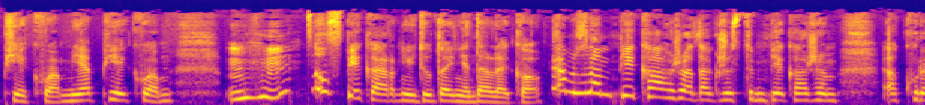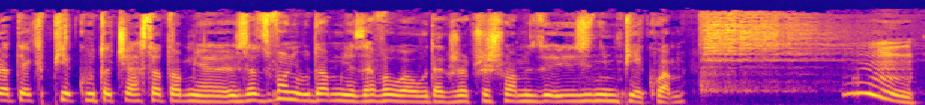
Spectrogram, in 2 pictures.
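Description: A woman's voice: mid-range voice, lively intonation, normal speed, darkish tone, no room sound. A woman performing a comic monologue that jumps between fussing, pushing food on people and complaining, talking in a pushy, chattering way. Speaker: comedy sketch performer.

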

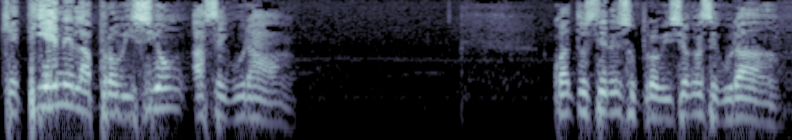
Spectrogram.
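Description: A man's voice: medium pitch, lively intonation, normal speed, husky, dull audio. A male pastor preaching an emphatic sermon in a church, putting rhetorical questions to the congregation.

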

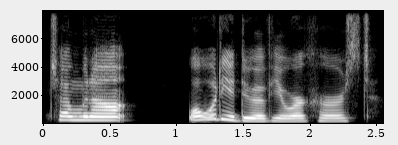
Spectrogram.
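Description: A woman voicing a bored, restless young male idol in a fan fiction reading, with a flat, sulky delivery. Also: fairly high pitch, moderate pace, vocal fry, clear, resonant tone, no echo, studio quality, pitched above the performer's own voice.

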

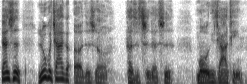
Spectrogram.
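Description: On the radio, a man teaches English, explaining grammar and drilling pronunciation by repeating words slowly, all in a playful, lively style. His voice sits low and sounds husky, and the recording is dry.

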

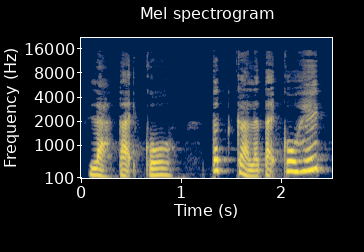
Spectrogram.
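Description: A woman's voice: medium pitch, expressive, moderate pace, dark tone, breathy edge. A woman voicing a spoiled, distraught young pregnant wife who accuses and wails. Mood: wailing. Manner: accusing, wailing.

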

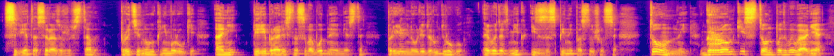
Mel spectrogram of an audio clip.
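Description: Male audiobook narrator, measured and even, low-pitched, warm dark tone. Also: husky. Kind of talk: audiobook reading of a novel.

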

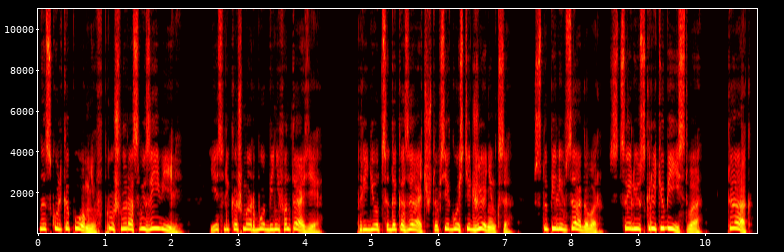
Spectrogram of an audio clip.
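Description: A man voicing a sharp-tongued, scornful woman with a piercing falsetto in an audiobook. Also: very animated, moderate pace, breathy edge, no room sound, clean studio sound, exaggerated voice. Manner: contemptuous, snapping. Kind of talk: audiobook character voice.

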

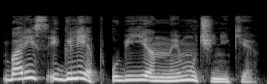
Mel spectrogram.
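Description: A woman voicing a proud, hot-tempered young princess who shouts indignantly. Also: big pitch swings, a little slow. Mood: furious. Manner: shrill, indignant outbursts.

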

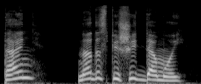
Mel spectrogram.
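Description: Woman doing a calm firm guy, no fuss, fairly high voice. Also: a little slow, no echo, clean studio sound. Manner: firm, reassuring. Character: calm no-nonsense man colleague.

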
